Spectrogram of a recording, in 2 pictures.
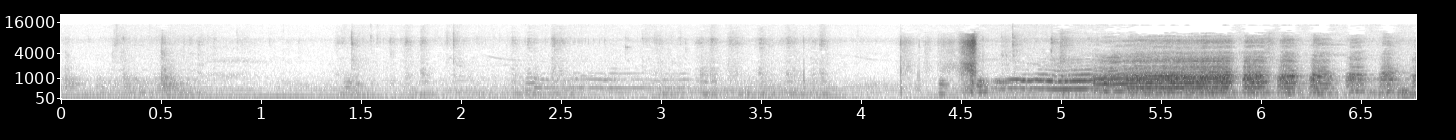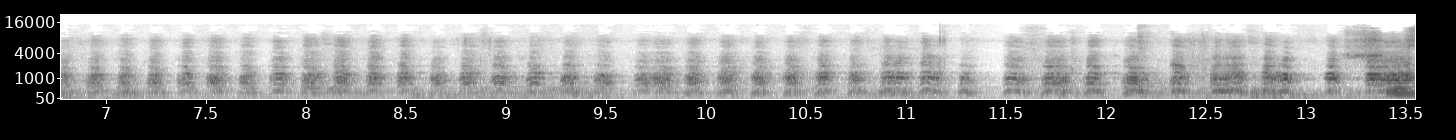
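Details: Chickens clucking in a rapid, loud run of harsh pulses after about four quiet seconds, the rhythm quickening toward the end; faint low hum underneath.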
